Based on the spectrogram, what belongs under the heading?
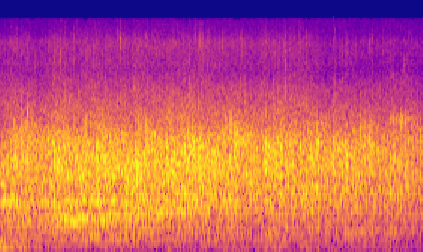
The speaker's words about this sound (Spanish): Dale un aplauso a Cristo, amado hermano. A su nombre sea la gloria.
